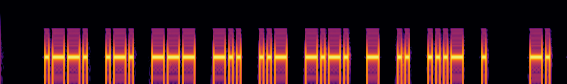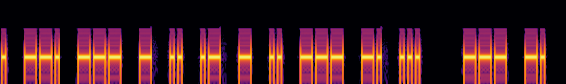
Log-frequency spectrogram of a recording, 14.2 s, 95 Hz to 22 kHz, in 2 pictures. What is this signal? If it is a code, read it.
Morse code, heard as a keyed tone, about 25 wpm, spaced as for 20 wpm, 550 Hz. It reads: PRODUCTIVE NEGOTIATIONS ON
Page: news headlines in morse code at 20 wpm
